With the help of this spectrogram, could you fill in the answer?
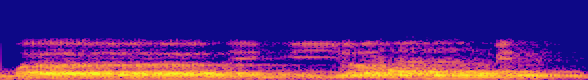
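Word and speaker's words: مالك يوم الدين: Terus selanjutnya 8 itu Maliki Yaumiddin. Itu ada dal tasdid.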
